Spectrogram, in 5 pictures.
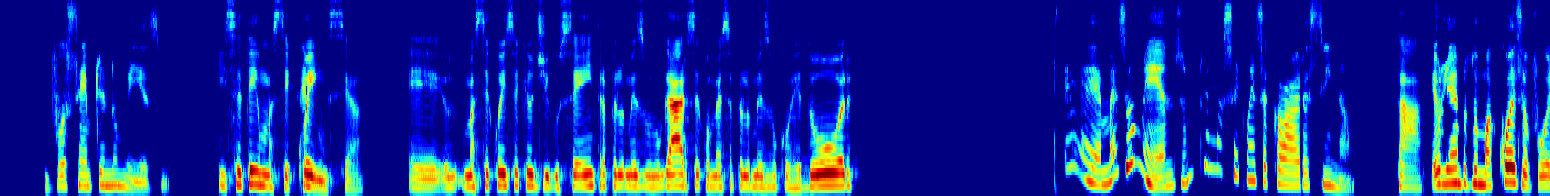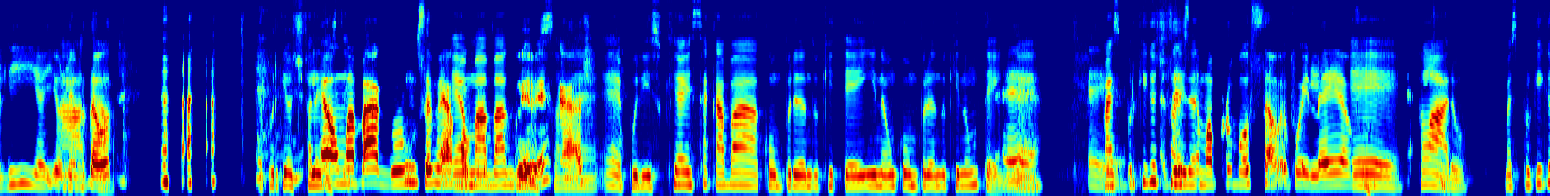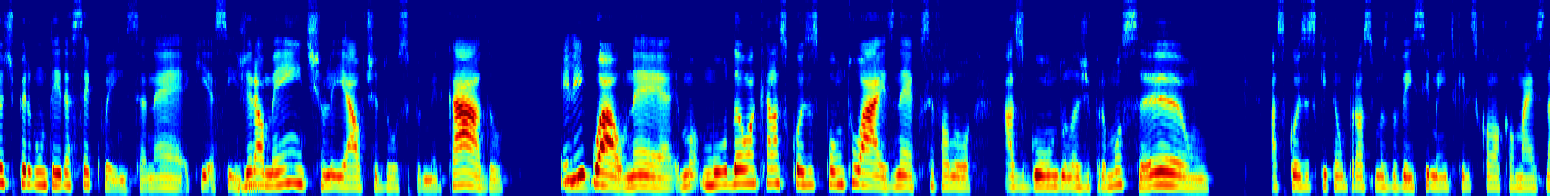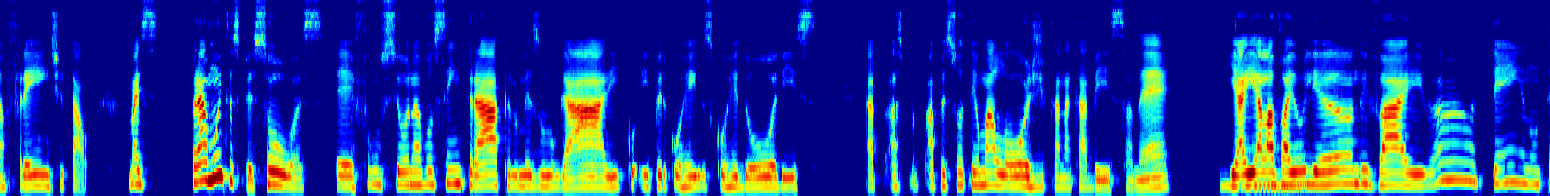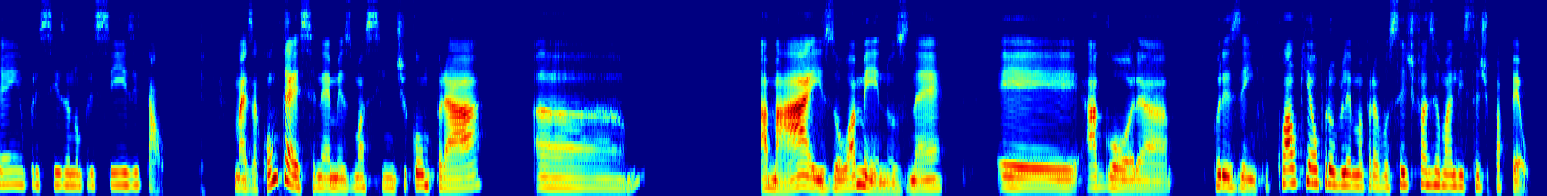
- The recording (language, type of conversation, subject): Portuguese, advice, Como posso fazer compras rápidas e eficientes usando uma lista organizada?
- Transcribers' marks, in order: tapping; laugh; laugh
